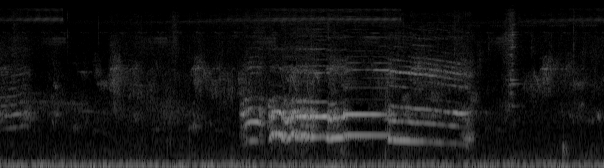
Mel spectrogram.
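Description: A rooster crowing once: a single long crow of about two seconds a little past the middle, ending on a slightly falling note.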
